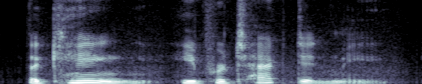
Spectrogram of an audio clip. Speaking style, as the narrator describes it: he murmured

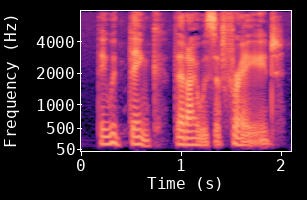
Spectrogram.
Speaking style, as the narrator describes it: Pierrot replied coldly

